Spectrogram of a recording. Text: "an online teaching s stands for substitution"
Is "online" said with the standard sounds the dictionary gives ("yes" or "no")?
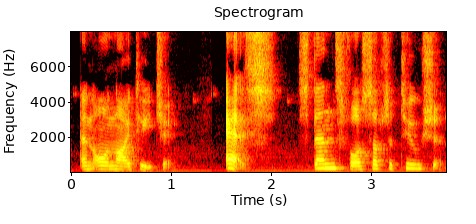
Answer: no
